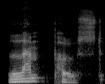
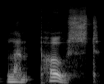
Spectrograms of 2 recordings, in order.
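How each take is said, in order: First: The stress is on the first word. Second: The stress is on the second word. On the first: The speaker calls it right. "the stress falls on the first word" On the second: The speaker calls it wrong.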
